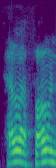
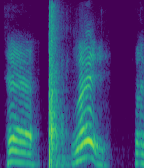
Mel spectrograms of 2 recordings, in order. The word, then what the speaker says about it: telephone: and then she said it's not pronounced telephone oh it's pronounced ter lay four no no after that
